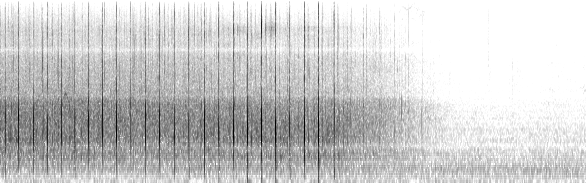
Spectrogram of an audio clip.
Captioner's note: applause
